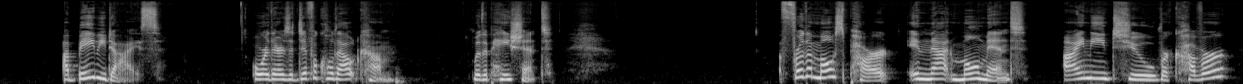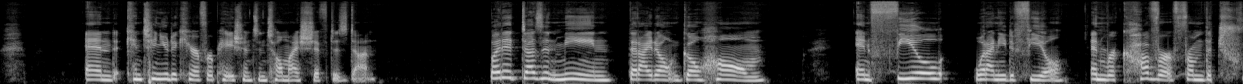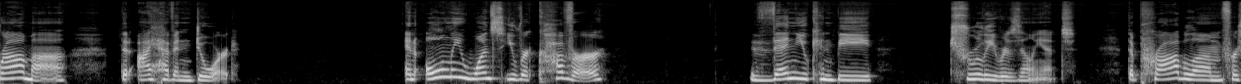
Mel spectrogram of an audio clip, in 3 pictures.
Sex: female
